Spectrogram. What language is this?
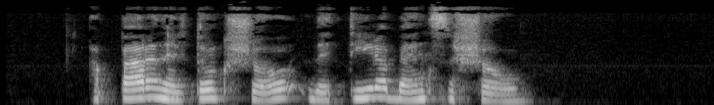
Italian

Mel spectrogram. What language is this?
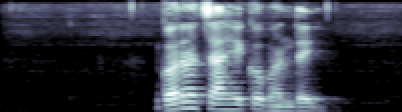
Nepali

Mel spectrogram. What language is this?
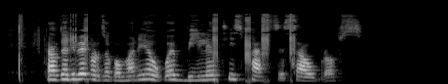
Georgian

